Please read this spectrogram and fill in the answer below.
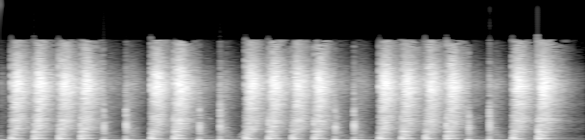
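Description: Acoustic drum kit playing a steady run of sixteenth notes: two bass drum kicks followed by four alternating right-left stick strokes, grouped six, six and four (K K R L R L, K K R L R L, K K R L), repeated evenly. The playing stops right at the end and the drums ring off.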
